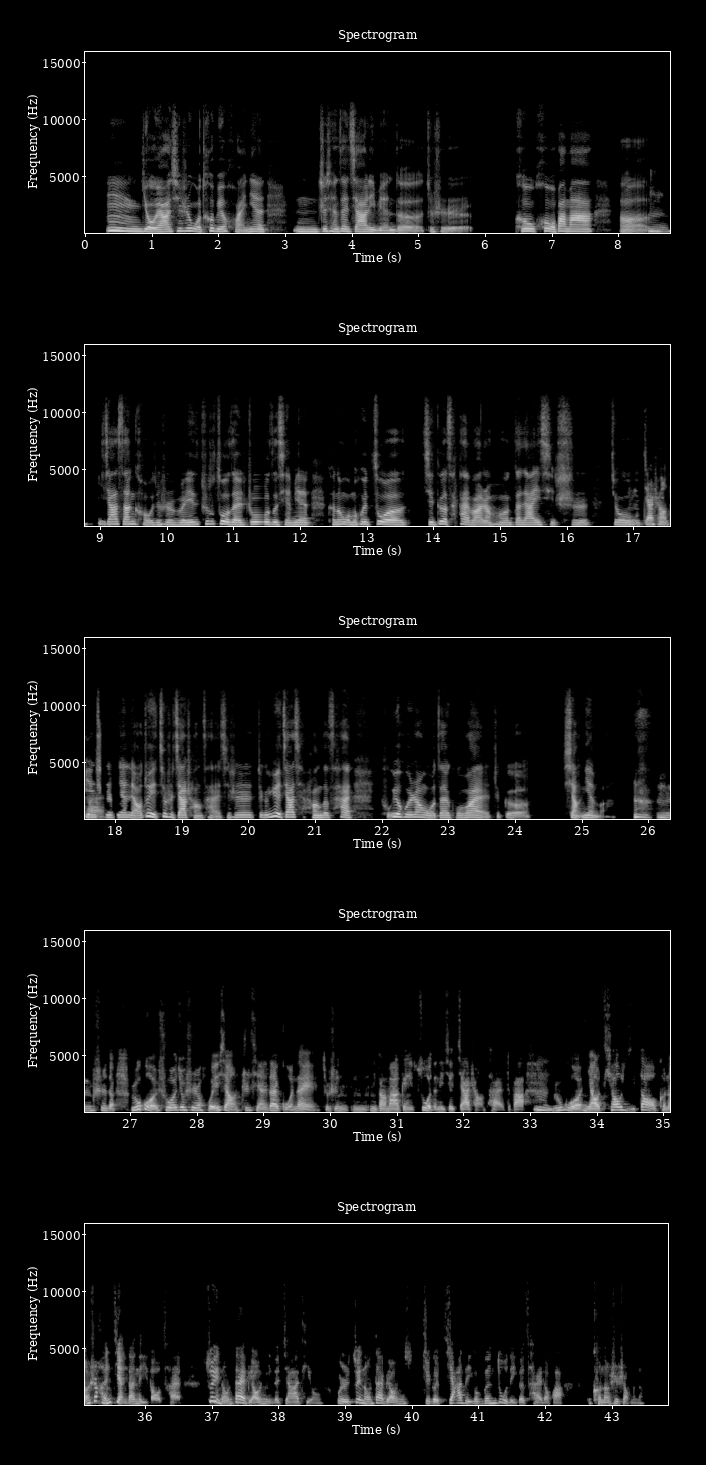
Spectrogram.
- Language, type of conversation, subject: Chinese, podcast, 你能聊聊一次大家一起吃饭时让你觉得很温暖的时刻吗？
- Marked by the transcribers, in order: laugh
